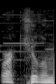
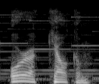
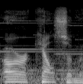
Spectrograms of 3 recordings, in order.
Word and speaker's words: Orichalcum: Last one is the Oraculum, or whatever it's called. Orichalcum. Orichalcum. Or Orichalcum, if people want to pronounce it like that.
